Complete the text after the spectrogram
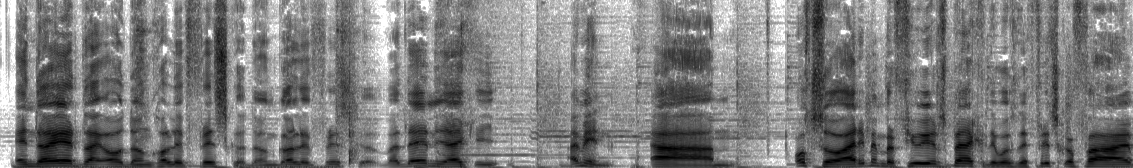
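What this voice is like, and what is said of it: Italian accent in English. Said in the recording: “I'm Italian, you can tell. ... From the accent.”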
